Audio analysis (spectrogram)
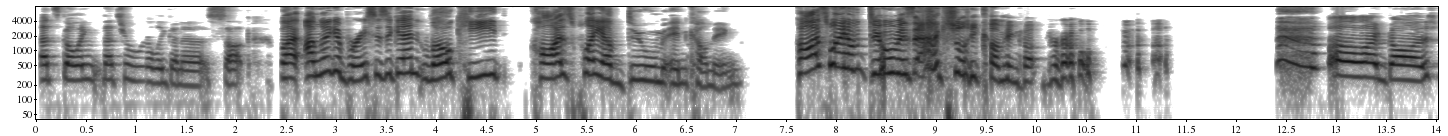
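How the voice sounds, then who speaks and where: A woman's voice: high-pitched, lively intonation, slow, a bit bright. A young woman streaming live, chatting casually and rambling with lots of filler words and frequent laughs.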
